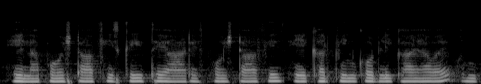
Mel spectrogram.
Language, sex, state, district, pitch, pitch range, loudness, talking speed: Chhattisgarhi, male, Chhattisgarh, Bilaspur, 145 Hz, 140-150 Hz, -32 LUFS, 150 wpm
